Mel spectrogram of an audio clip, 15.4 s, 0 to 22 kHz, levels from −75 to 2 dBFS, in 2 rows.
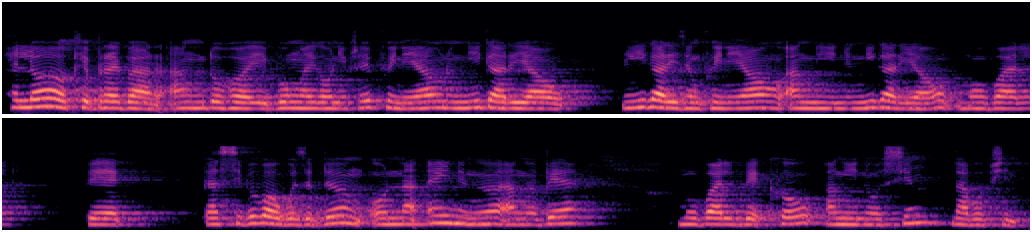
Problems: none marked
